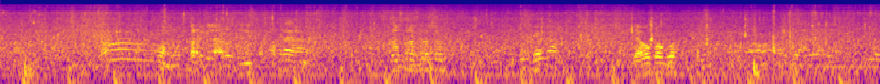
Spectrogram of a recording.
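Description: Men talk with animation nearby.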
